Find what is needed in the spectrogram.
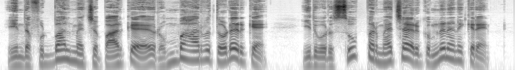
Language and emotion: Tamil, happy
